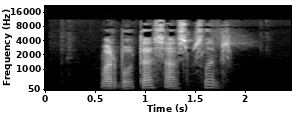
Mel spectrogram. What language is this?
Latvian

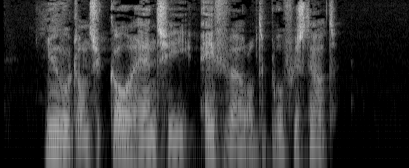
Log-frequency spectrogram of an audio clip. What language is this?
Dutch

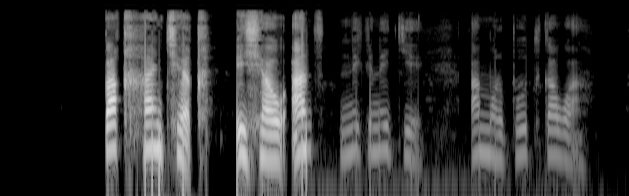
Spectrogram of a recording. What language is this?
Jaqaru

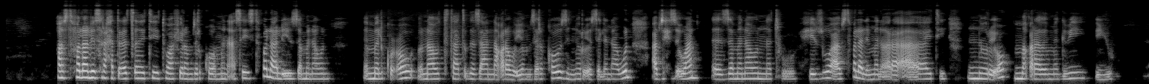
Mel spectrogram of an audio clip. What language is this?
Tigrinya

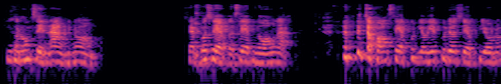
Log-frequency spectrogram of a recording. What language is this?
Thai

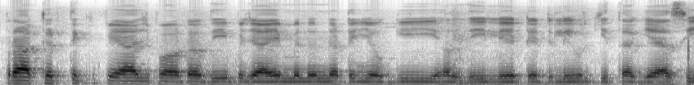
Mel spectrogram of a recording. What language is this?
Punjabi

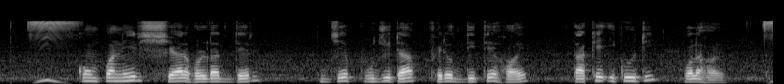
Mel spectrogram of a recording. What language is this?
Bangla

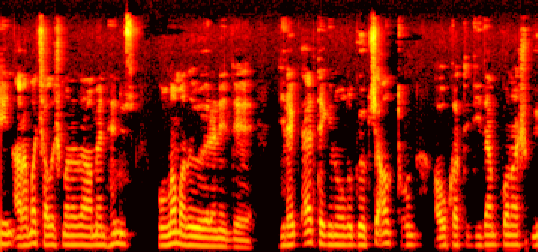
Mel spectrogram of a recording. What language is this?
Turkish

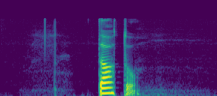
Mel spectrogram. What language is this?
Norwegian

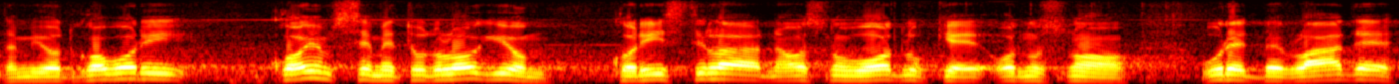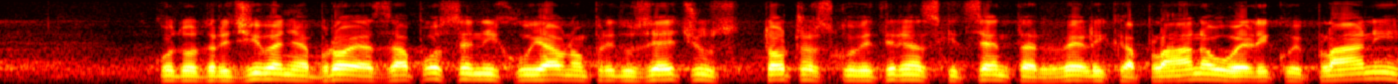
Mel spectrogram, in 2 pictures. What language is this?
Serbian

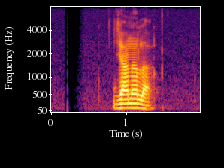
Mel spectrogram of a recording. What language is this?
Bangla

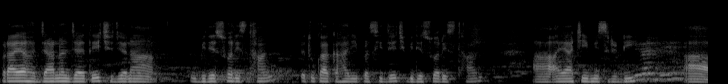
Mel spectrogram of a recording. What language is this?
Maithili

